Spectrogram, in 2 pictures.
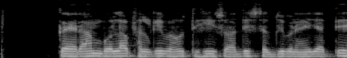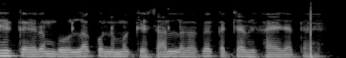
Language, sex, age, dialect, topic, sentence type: Hindi, male, 18-24, Awadhi Bundeli, agriculture, statement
